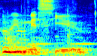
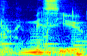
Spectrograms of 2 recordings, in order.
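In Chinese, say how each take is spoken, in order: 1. 这句话用的是正常、中性的语气。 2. 这句话是用悲伤的语气轻声说的。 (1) "you say it normally" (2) "you could say quietly"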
